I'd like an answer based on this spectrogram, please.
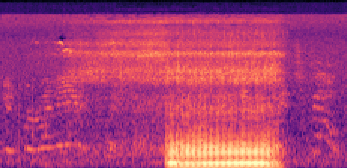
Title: Jack snores!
